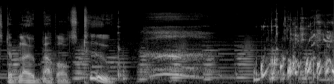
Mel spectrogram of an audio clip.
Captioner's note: takes big breath; giggles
